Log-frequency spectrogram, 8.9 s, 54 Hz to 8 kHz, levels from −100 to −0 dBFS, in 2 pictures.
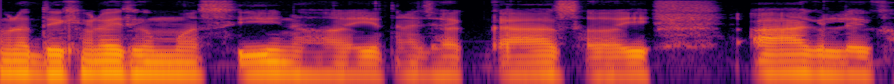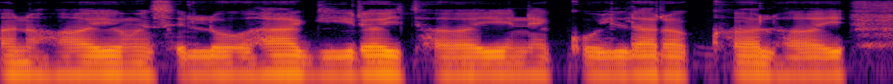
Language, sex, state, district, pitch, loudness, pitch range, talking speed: Bajjika, male, Bihar, Vaishali, 95 Hz, -31 LUFS, 90-100 Hz, 155 wpm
